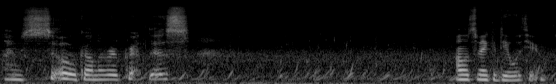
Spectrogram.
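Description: A woman playing a stern, menacing female boss in an audio drama, speaking in a commanding, deliberate way. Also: on the high side, steady tone, mellow, slight background noise, natural voice. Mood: controlled, firm. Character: stern, menacing female crime boss posing as business owner.

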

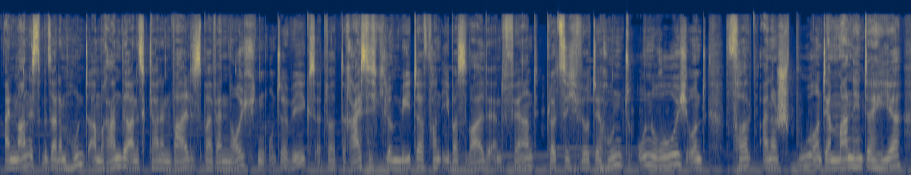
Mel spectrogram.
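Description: A middle-aged man hosting a true-crime podcast, telling the story with a gravelly, husky voice on a studio mic. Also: medium pitch, fairly even intonation, normal speed, hardly any pauses, warm tone, soft background music. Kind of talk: podcast storytelling, partly scripted. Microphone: studio mic with pop filter, headphones.

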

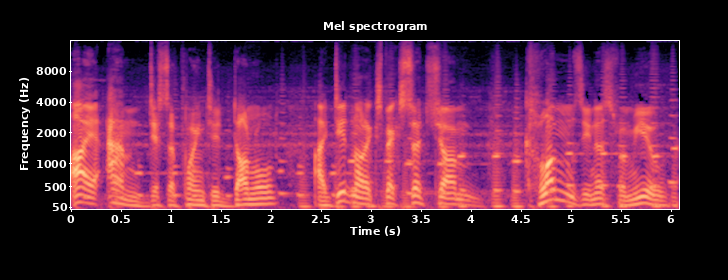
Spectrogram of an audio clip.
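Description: A stern railway boss from a children's storybook, acted by a man. He is pompous and scolds at a slow, deliberate pace. His pitch is middling, with music clearly behind. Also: expressive. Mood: stern, disappointed. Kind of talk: dramatised children's storybook reading.

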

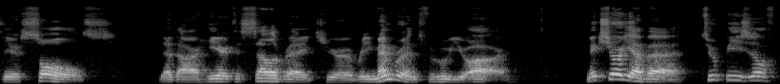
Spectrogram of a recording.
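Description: A man in his fifties with a Dutch accent gives an effusive spiritual talk to camera, repeating affirming words. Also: medium pitch. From Netherlands. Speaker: spiritual mentor and broadcast host. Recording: roomy, echoing indoor sound.

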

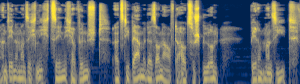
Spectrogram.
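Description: A man's voice: very deep voice, husky, dry recording, studio quality. A man reading a scripted horror story as a dramatic narrator. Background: music under the voice.

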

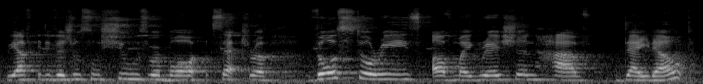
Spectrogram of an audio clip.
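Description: A woman's voice: medium pitch, a little slow, slight background noise. Barbadian woman lecturing in an echoey hall. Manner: animated, slips into local dialect for quotes. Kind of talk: public lecture. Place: large hall stage. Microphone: stand mic, filmed from the audience. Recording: echoey hall, faint ambience.

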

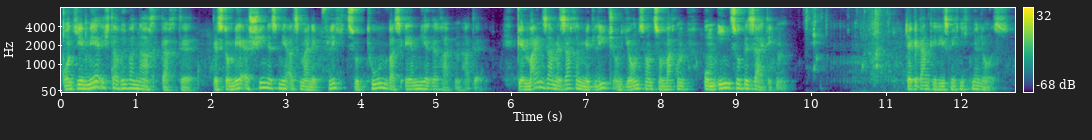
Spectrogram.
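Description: Earnest gentleman narrating a sea adventure, lowish very crisp voice, roomy old radio drama. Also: expressive, normal speed. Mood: grave, reflective. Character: earnest, reflective gentleman castaway narrating his ordeal. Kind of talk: dramatic scripted narration, German radio play. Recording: roomy, faintly hissy old radio play.

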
